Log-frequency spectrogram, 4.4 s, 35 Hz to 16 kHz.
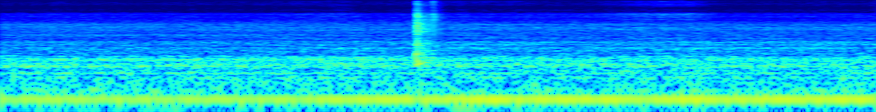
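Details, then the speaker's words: Vevor 5K 12 V diesel heater, test-fired in a trailer, warm and running, white smoke at startup cleared: low steady blower drone with even roar and one soft fuel-pump click near two seconds; normal running. "got the fuel pump out here it's clicking away but uh curious if you can hear the clicking in"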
